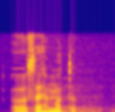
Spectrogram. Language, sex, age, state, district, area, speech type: Punjabi, male, 18-30, Punjab, Fatehgarh Sahib, rural, read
